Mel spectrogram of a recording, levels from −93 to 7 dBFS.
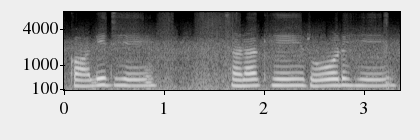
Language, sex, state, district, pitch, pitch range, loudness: Hindi, female, Bihar, Bhagalpur, 230 Hz, 215-240 Hz, -14 LUFS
